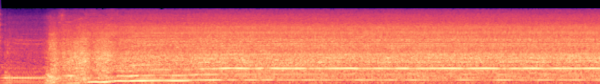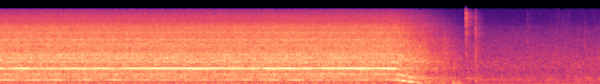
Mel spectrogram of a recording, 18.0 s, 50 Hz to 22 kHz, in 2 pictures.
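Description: Countertop blender blending a sauce. Its motor starts just under a second in and climbs to speed over about two seconds, then runs at a steady pitch. About 15 seconds in it is switched off and winds down.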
